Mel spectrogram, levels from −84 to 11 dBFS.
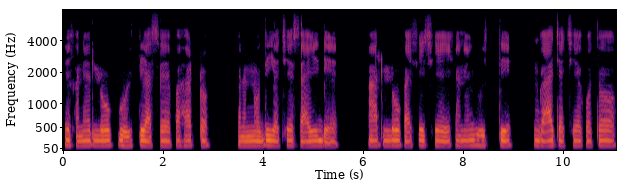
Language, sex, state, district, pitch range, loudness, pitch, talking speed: Bengali, male, West Bengal, Purulia, 100-110 Hz, -26 LUFS, 105 Hz, 90 wpm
